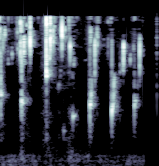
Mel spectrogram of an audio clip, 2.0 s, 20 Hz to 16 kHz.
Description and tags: Multiple Drips 005
aqua, bloop, blop, Dripping, Game, Movie, pour, pouring, River, Slap, Splash, wave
